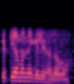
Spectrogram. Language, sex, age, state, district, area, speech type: Assamese, male, 30-45, Assam, Goalpara, urban, conversation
